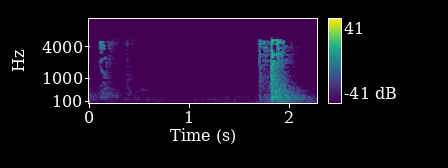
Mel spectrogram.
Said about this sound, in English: I've just bolted the door.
